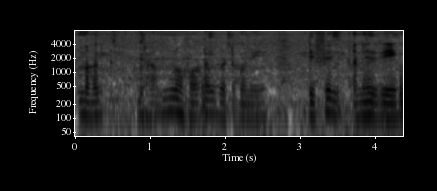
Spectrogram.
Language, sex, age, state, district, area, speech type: Telugu, male, 18-30, Andhra Pradesh, Srikakulam, rural, spontaneous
